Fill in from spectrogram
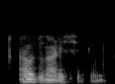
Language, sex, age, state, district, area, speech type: Marathi, male, 18-30, Maharashtra, Hingoli, urban, conversation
